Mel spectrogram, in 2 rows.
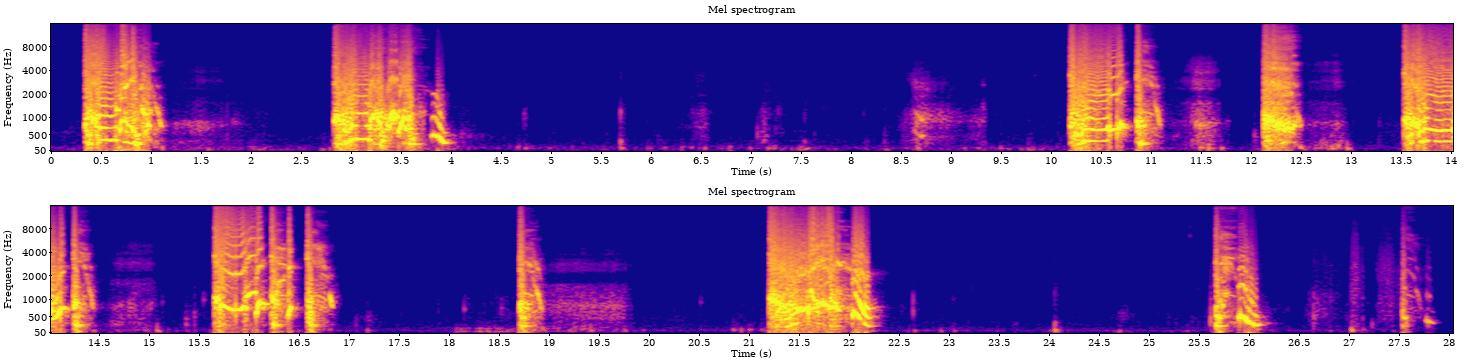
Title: Coughing 1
